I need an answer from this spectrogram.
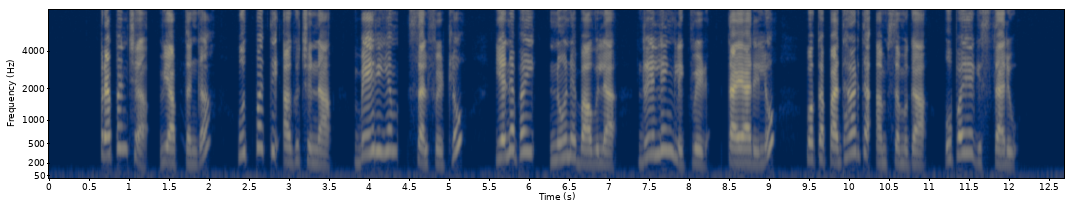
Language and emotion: Telugu, neutral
